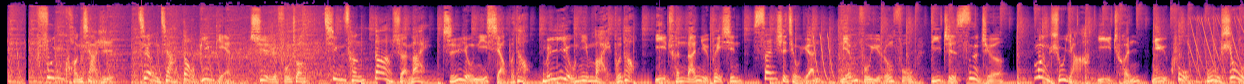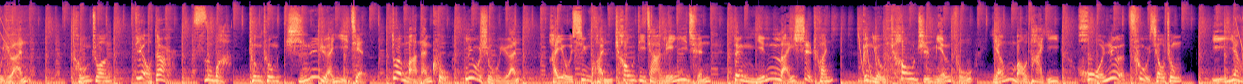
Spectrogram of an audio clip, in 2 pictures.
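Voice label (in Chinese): 男国大音; 旭日服装新音乐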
